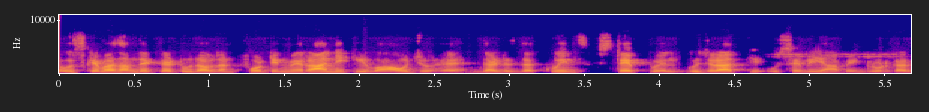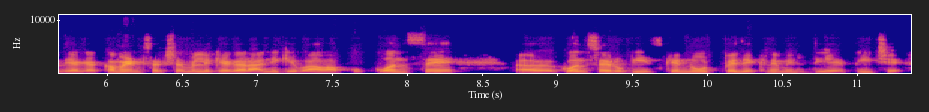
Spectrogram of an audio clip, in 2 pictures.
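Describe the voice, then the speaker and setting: A man's voice: mid-range voice, highs cut off. A man with an Indian accent teaching a history lecture for exam preparation, explaining step by step and mixing English words into his speech.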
